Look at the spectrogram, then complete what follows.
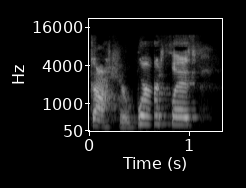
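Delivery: cutting, belittling, harsh, mean tone. Showing how some people talk to themselves, in a mean tone. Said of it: "talk to ourselves in a very mean tone".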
